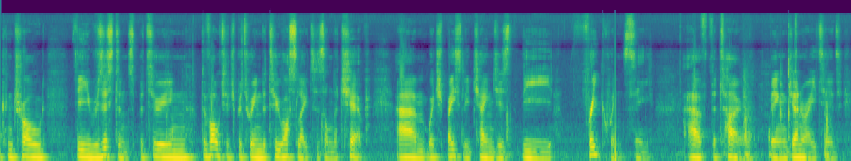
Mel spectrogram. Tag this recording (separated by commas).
Speech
